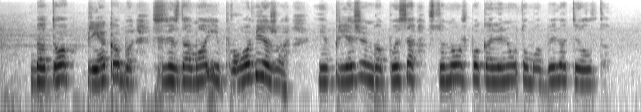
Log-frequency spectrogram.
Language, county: Lithuanian, Klaipėda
